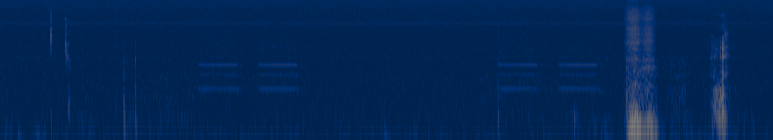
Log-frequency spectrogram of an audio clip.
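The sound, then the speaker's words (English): Faint electronic phone dialing tones play through a speakerphone in two short paired bursts, followed by a couple of louder clunky handling thumps near the end. No one speaks. “I'll just put it on speakerphone though.”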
